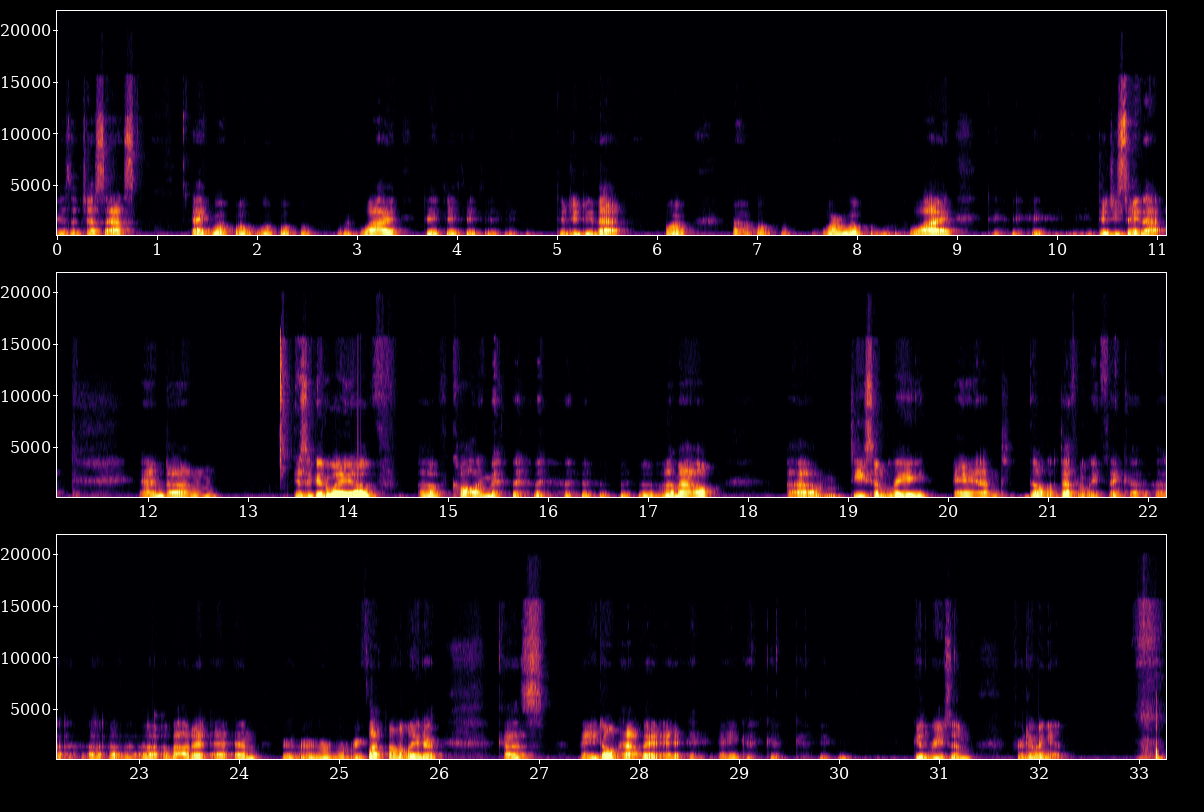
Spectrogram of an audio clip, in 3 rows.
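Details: Adult man, a speech-language pathologist, with lifelong persistent stuttering for 26 years since age eight; includes repetitions and blocks, varying in severity; stuttering.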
